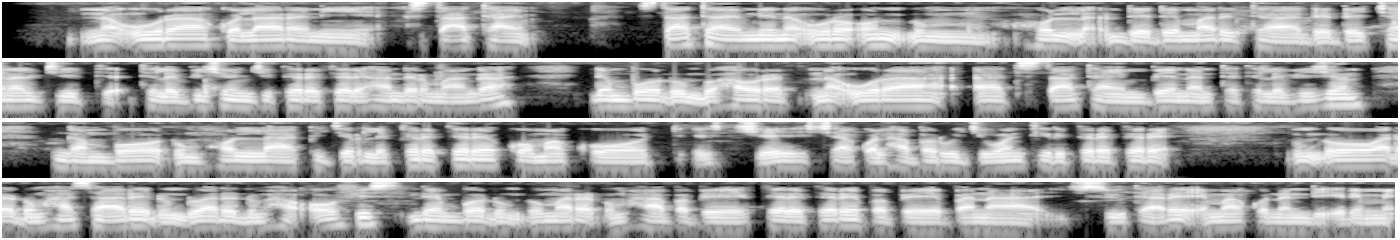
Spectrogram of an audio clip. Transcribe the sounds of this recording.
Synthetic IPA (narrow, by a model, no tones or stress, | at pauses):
na̰ʔuɾakɔlaɾanistatajm | statajmnina̰ʔuɾaʔɔnɗumhɔl̰dɛdɛmaɾitadɛdɛt͡ʃanald͡ʒitɛlevid͡ʒiɔnd͡ʒifɛɾɛfɛɾɛɦandɛɾmaŋɡaɗɛmbɔɗumɗɔɦawɾana̰ʔuɾastatajmbɛnantatɛlevid͡ʒiɔnŋɡambɔɗumhɔlːapid͡ʒiɾlɛfɛɾɛfɛɾɛkɔmakɔt͡ʃɛt͡ʃakɔlhabaɾud͡ʒiwontiɾifɛɾɛfɛɾɛ̰ɗumɗɔwaɗaɗumɦasaɾɛɗumɗɔwaɗaɗumha̰ʔɔfisndɛmbɔɗumɗɔmaɾa̰ɗumhababɛfɛɾɛfɛɾɛbabɛbana̰suwitaɾɛʔɛ̰makɔnandḭʔḭɾimːɛ̰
